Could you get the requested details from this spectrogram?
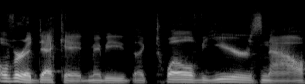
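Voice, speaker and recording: A man with a Midwestern American accent talks at a very slow pace, his pitch fairly low with ordinary variation. The recording is very clean, with a silent background. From US Midwest, Iowa. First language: American Sign Language. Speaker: transpersonal psychologist. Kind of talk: interview conversation. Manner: halting, many repeated words.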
